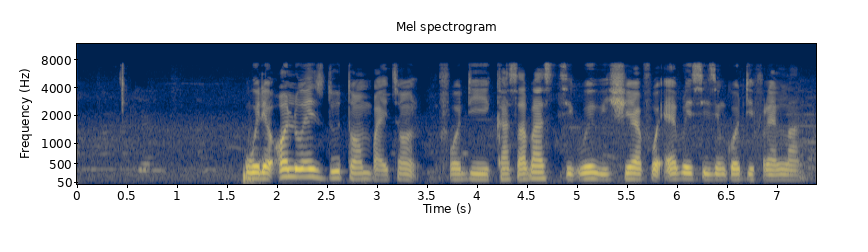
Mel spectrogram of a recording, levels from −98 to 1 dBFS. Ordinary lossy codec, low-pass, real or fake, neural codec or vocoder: none; 7.2 kHz; real; none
